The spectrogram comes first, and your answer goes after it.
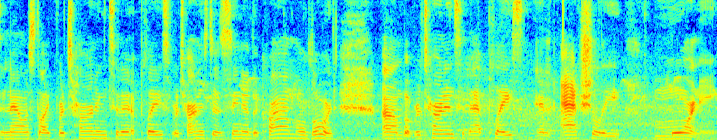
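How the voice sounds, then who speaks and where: A woman at a medium pitch and moderate pace, fairly even in intonation, with audible room echo and noticeable background noise. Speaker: tarot reader. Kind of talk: tarot reading. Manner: casual, filler-heavy.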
